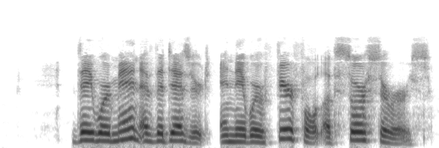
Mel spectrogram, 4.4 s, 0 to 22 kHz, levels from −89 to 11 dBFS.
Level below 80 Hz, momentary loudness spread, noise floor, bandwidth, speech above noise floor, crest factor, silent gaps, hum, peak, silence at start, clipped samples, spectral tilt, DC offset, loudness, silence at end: -62 dBFS; 8 LU; -73 dBFS; 6.6 kHz; 57 dB; 14 dB; none; none; -2 dBFS; 0.75 s; under 0.1%; -7 dB/octave; under 0.1%; -16 LUFS; 0.3 s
